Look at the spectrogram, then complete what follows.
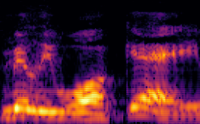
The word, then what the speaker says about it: Milwaukee: And it's actually pronounced Milwaukee, which is Algonquin for the good land.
